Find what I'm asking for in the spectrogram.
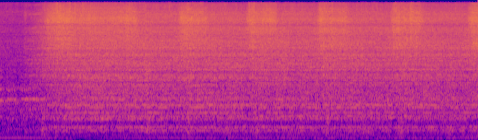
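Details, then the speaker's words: Allen Mogul live-steam locomotive after silver-soldered piping repairs, throttle open: steady air hiss with soft, even exhaust puffs a little under once a second; normal cylinder exhaust beats. "you can hear the stack talk is what they call that the sound of the cylinders that's exciting"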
